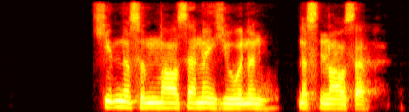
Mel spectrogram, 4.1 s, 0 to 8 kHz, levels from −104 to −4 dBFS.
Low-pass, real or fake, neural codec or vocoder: 7.2 kHz; fake; codec, 16 kHz, 2 kbps, FreqCodec, larger model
